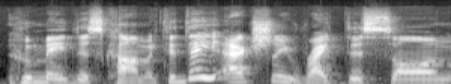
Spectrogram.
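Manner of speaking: ordinary talk, nothing marked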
